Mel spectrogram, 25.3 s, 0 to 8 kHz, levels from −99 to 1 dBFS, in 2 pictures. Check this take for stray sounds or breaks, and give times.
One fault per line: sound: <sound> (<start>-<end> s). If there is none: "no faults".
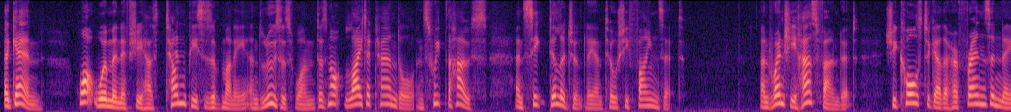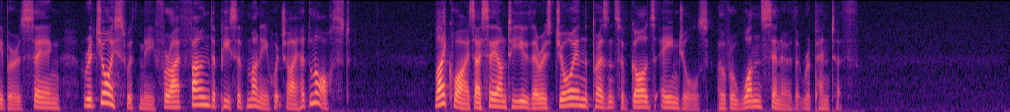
no faults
